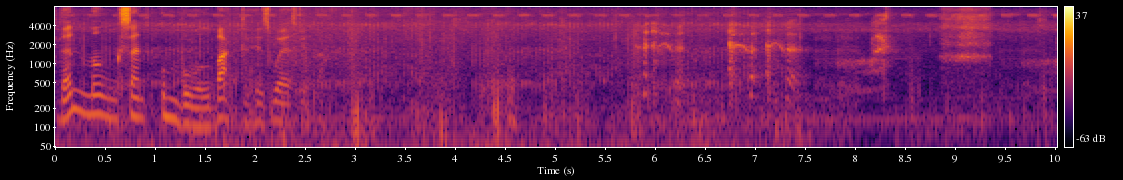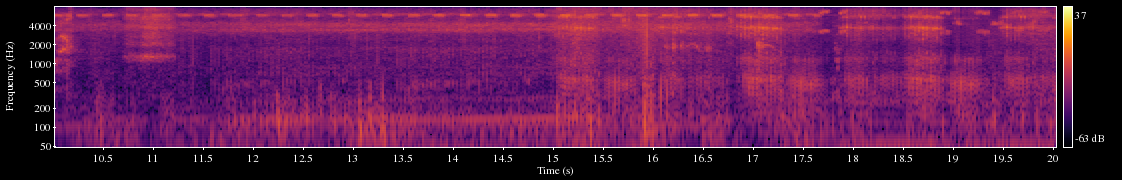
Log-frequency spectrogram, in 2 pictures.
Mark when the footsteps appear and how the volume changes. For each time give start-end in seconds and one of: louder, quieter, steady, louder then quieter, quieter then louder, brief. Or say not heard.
1.6-11.4 quieter
15.0-20.0 quieter then louder.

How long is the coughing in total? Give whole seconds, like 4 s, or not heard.
3 s.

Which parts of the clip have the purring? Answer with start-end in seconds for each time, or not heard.
0.0-20.0.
